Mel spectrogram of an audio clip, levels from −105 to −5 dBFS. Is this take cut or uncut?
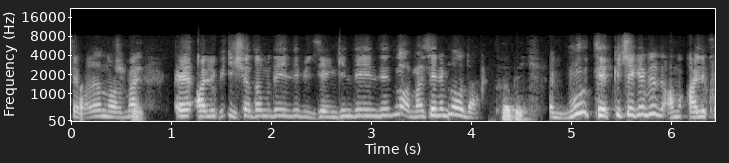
cut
